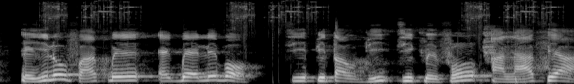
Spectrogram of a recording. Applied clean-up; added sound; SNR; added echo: none; Coin (dropping); 17 dB; none.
